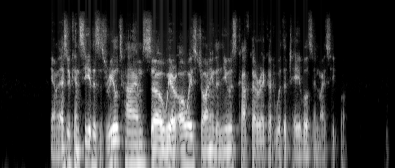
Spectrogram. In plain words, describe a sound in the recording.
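A young man speaks calmly through a microphone, as if on an online call.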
